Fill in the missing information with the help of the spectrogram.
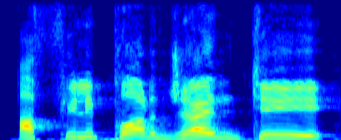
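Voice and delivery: high, loud jeering cry; crowd shout. A narrator's reading. The damned mocking Filippo, high loud jeering shout. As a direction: hurl the name out like a mob. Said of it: "Tutti gridavano".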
